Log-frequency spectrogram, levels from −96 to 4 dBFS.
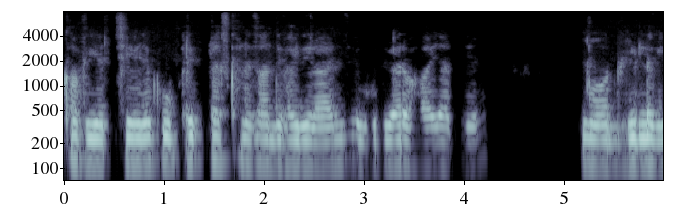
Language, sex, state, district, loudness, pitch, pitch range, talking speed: Hindi, male, Uttar Pradesh, Etah, -27 LUFS, 115 Hz, 110-120 Hz, 170 wpm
